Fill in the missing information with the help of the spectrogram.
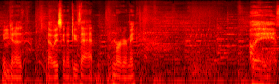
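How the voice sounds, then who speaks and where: A man's voice: deep voice, level tone, unhurried, creaky. A man giving casual, rambling live game commentary as a let's play host, with wry asides. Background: video game music.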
